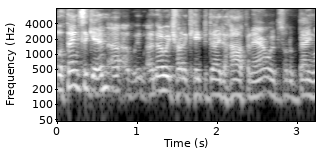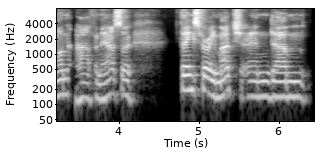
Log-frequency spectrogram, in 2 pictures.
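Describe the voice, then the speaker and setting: A man's voice: fairly high pitch, fairly quick, husky. A man hosting a webinar over a video call, talking loosely with many fillers and repeated words. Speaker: webinar host.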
